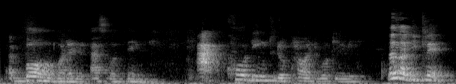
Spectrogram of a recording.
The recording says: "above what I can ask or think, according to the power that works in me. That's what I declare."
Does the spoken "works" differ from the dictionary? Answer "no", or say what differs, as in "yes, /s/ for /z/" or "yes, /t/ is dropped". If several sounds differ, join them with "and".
yes, /s/ is dropped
